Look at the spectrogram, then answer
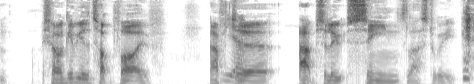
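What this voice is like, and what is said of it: Usual voice. Nothing is said of it.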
